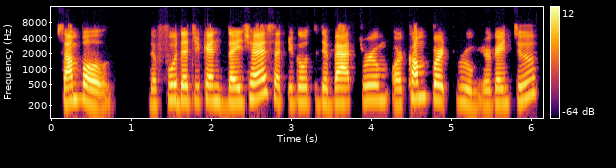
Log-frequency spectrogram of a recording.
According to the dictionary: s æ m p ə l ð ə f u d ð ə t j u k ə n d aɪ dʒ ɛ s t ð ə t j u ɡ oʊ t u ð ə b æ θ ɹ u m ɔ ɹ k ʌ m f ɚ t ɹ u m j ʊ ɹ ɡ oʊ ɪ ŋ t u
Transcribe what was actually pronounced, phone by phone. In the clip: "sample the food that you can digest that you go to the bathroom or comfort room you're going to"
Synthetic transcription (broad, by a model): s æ m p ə l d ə f u d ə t j u k ə n d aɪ dʒ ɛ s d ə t j u ɡ oʊ t u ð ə b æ t ɹ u m ɔ ɹ k ʌ m f ɚ t ɹ u m j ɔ ɹ ɡ oʊ ɪ ŋ t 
